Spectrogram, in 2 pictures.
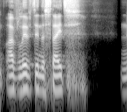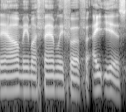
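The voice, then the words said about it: Noticeable non-American accent. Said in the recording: “you can probably hear I do have a very familiar accent to you”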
